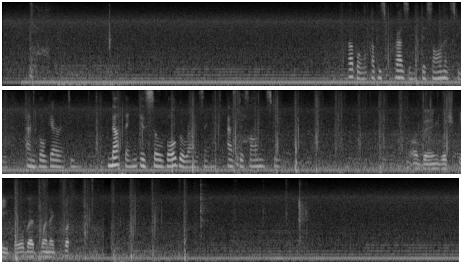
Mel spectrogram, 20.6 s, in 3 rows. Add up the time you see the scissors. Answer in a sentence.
The scissors can be heard for 3 seconds in total.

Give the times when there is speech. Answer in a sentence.
The speech can be heard from 5.2 to 11.1 s and from 12.9 to 14.8 s.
